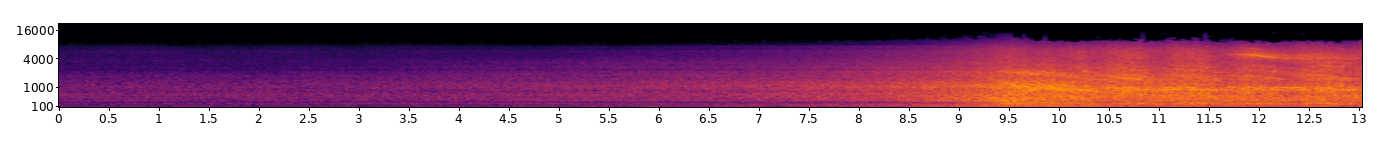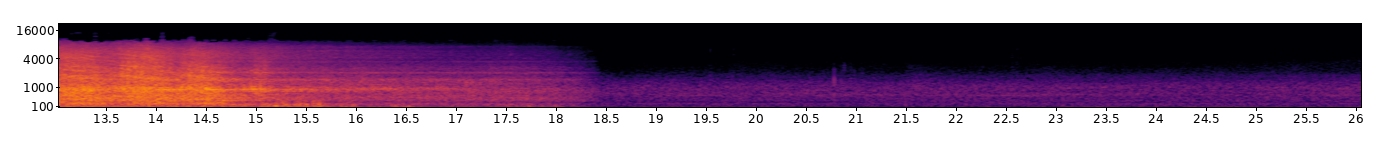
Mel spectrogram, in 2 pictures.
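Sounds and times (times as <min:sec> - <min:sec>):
train whine: 0:00.0 - 0:18.4.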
